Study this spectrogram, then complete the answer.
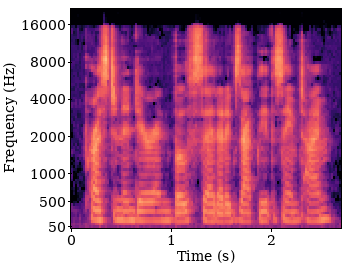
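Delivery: usual speaking voice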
